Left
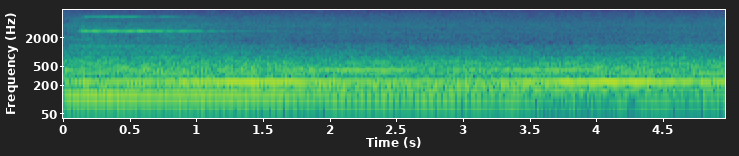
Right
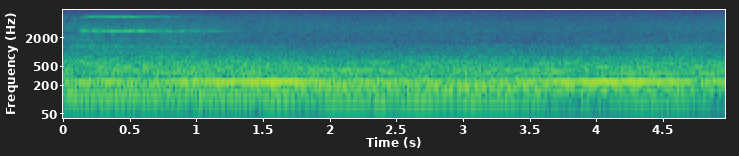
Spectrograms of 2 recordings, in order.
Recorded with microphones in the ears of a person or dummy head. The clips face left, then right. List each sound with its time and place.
0.0 s a machine running: 10° right (ahead or behind), 5 m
